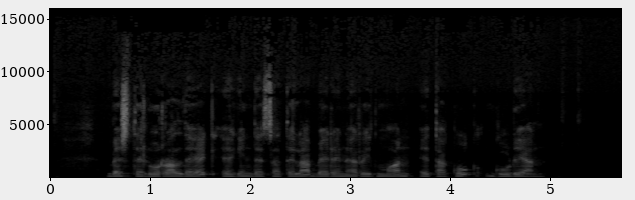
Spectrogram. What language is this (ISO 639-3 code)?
eus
